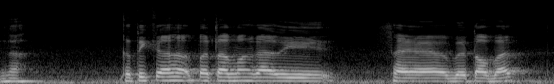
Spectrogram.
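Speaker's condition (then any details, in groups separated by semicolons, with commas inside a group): Cerebral palsy; cerebral palsy, from birth, delivery error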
